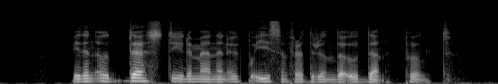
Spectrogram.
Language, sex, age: Swedish, male, 19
